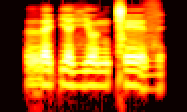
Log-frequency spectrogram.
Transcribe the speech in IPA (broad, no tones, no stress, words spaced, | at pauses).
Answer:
rɛpʲavʲoːnǀɪz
